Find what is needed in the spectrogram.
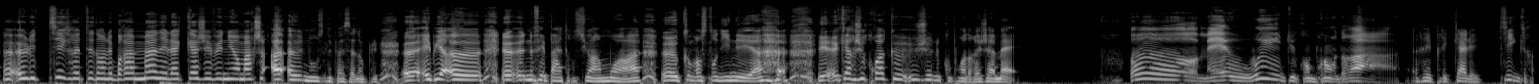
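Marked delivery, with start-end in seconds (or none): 0.0-10.2 flustered, stammering jackal in mock panic; feigned trembling fear. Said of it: "en faisant semblant de trembler de peur". 11.3-13.6 drawn-out, menacing tiger retort; enraged tiger. A narrator's reading. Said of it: "enragé par la stupidité du chacal".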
